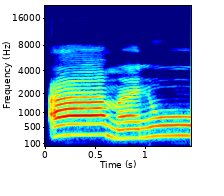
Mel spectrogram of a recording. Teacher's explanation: اب یہ جو مد آپ کو نظر آ رہی ہے اس کی وجہ کیا ہے کہ یہاں حرف مدہ ہے واو، اور اس کے بعد جو حمزہ آ رہا ہے وہ نیکسٹ کلمہ نیکسٹ ورڈ کے سٹارٹ میں آ رہا ہے، اگلے لفظ کے سٹارٹ میں آ رہا ہے. تو یہاں پر مد منفصل ہوگی، تین الف کے برابر کھینچنا ہے اس کو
